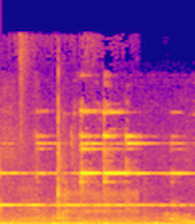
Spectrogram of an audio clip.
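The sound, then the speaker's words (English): A bell rings with a steady, bright, high-pitched tone, its shimmering overtones sustained throughout, over a low murmuring background with a few soft bumps. “So there's a bell.”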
